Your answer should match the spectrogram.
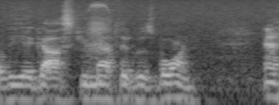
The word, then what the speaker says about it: Egoscue: you here i want to know what is egoscue well uh first of all you're pronouncing it correctly so you're one of the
